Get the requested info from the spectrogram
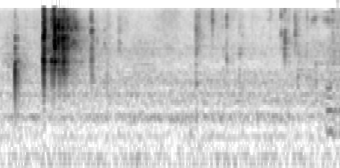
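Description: A Rubik's cube knocking on a hard tabletop: a single light click, then a brief clatter of hard plastic about a third of a second in.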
